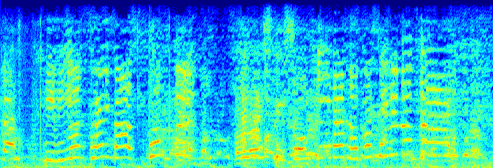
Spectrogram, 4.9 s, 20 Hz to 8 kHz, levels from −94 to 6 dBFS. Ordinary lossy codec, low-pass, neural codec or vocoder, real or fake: Opus, 24 kbps; 7.2 kHz; codec, 44.1 kHz, 2.6 kbps, SNAC; fake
